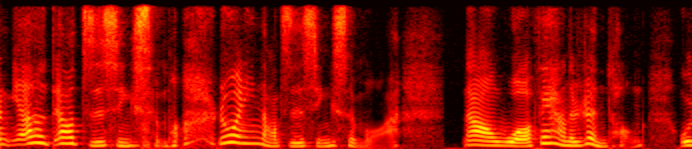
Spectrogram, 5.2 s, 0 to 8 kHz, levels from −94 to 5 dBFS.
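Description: A speech clip with a skip ahead at 2.10 s, where roughly a second of audio is dropped and the two sides are spliced almost directly. On the waveform this shows as an abrupt, gapless join, and on a spectrogram as a sudden discontinuity in the formant tracks with no silent column. Jitter buffer speed-up follows from 2.20 to 3.00 s at 109% and again from 3.80 to 5.14 s at 111%. The receiver is trimming pitch-period-sized pieces to shed excess buffered delay, removing a few tenths of a second in all. Speech sounds hurried but keeps its pitch. A spectrogram shows syllables compressed in time while harmonic spacing stays unchanged. Throughout, energy stops at 8 kHz, consistent with the G.722 call codec.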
